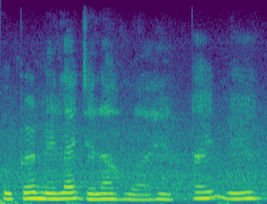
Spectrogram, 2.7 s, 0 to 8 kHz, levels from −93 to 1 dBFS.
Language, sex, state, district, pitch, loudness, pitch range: Hindi, female, Arunachal Pradesh, Papum Pare, 220 Hz, -13 LUFS, 210-235 Hz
